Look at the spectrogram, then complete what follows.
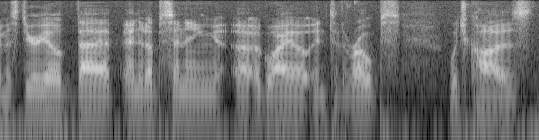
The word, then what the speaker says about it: Aguayo: El Hijo de Pero Aguillos. I believe. Aguayo. Aguayo.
